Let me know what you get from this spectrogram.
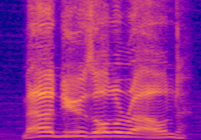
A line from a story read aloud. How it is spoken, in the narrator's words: he grunted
